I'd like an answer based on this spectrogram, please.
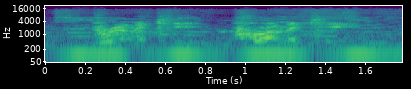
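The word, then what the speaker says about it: Proenneke: Prunicky. That's how you say his name.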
